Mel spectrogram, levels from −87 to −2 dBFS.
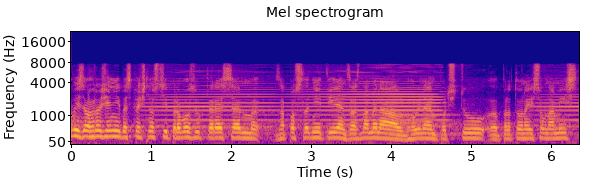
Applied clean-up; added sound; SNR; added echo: none; Bowed string instrument; 10 dB; none.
